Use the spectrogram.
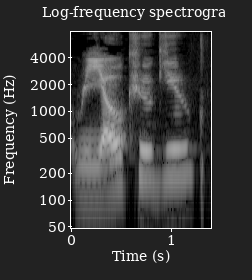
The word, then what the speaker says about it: Ryokugyu: We also hear mention of a new Admiral, and CCC said this is the way you pronounce it, Green Bull Ryokugyu.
